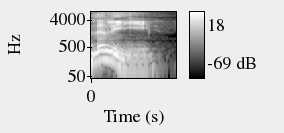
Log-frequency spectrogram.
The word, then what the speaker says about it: Lily: 大家都会读成 Lily 啊，因为你没有注意到老外他其实读的不一样，老外读成的是 Lily，Lily，不是 Lily，是 Lily，Lily。所以呢，如果你呢也把它读成 Lily，那么老外一下子就会对你，哎，马上就会侧目对你啊，说，哎，不得了了，你的发音是下了功夫的。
